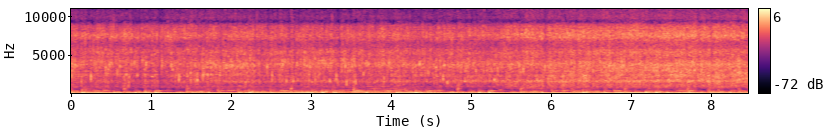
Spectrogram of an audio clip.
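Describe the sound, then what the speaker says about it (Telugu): Oil sizzles hard in a pan while the masala for a prawn and gongura curry fries down, a loud, steady crackle running the whole time with low bubbling underneath and no voices. "అది వేసి బాగా నూనె తీలిపోయే వరకు వేపాలి"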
